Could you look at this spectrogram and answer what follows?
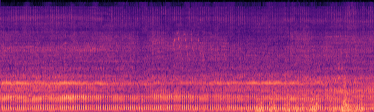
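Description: A homemade tractor engine runs steadily at a constant, loud drone throughout while working a field being prepared for sowing in Finland.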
